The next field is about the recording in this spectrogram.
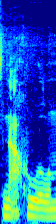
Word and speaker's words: Nahuel: Yeah, I think it's Nahuel Molina is how you say his first name, but who gets the assist.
